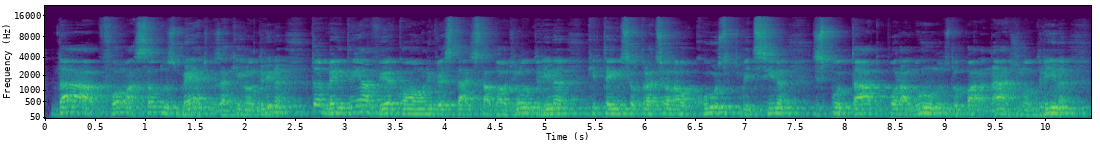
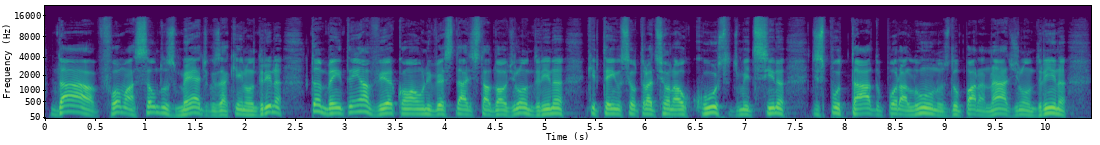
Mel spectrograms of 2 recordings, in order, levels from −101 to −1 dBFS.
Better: second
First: off-mic speech; somewhat distant // room echo; noticeable; dies away in 0.7 s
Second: none

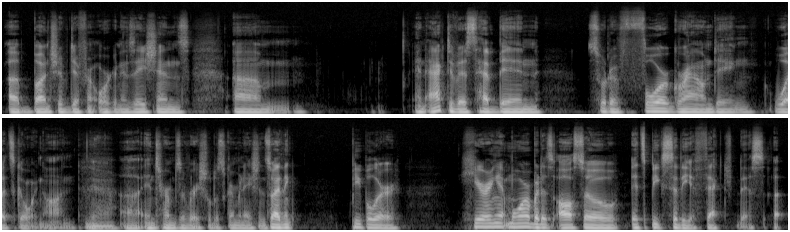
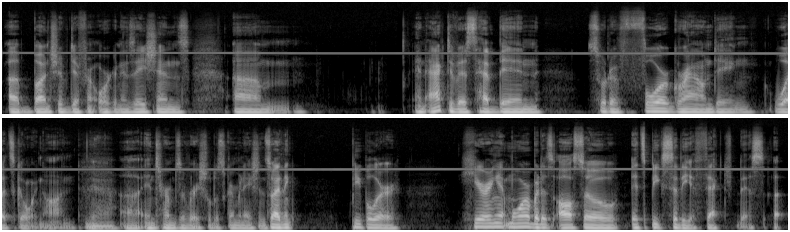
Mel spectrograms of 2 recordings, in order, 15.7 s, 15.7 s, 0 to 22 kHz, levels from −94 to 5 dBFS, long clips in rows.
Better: first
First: none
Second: high-pitched whine; noticeable; throughout; 3.5 kHz, 20 dB below the speech

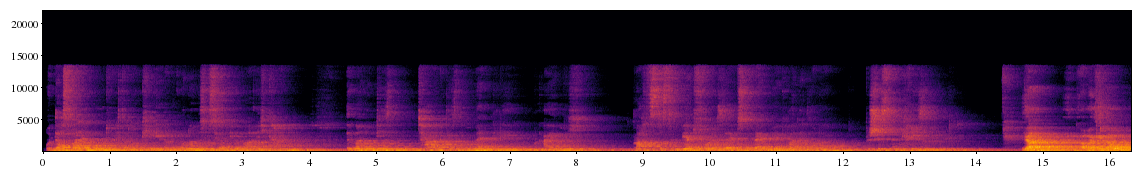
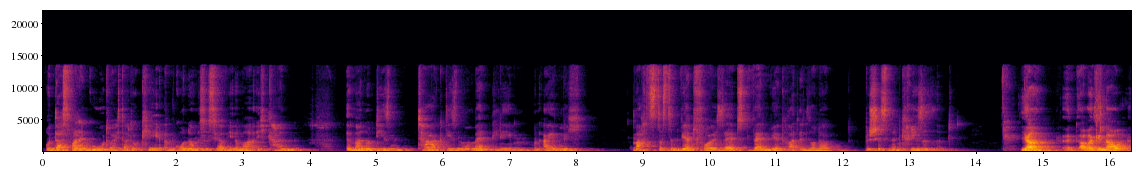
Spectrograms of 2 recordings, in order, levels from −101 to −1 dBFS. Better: second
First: room echo; strong; dies away in 3 s // off-mic speech; far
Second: room echo; slight; dies away in 0.5 s // off-mic speech; somewhat distant

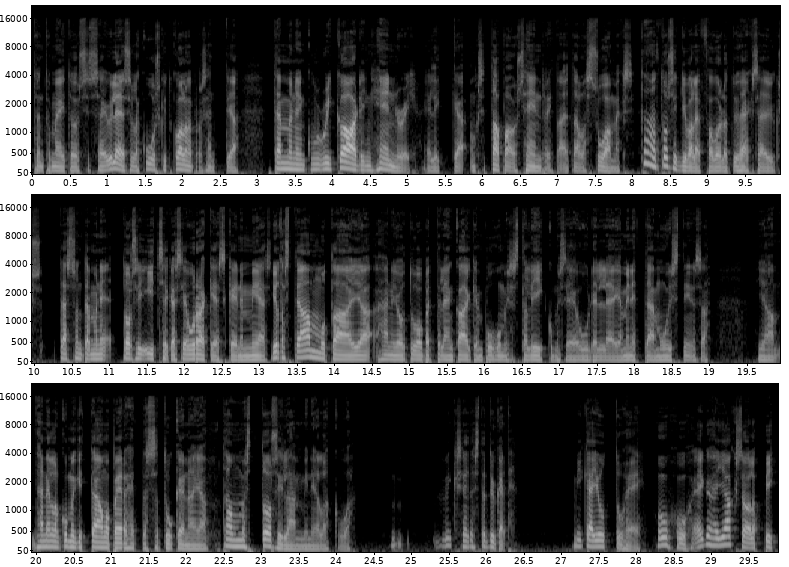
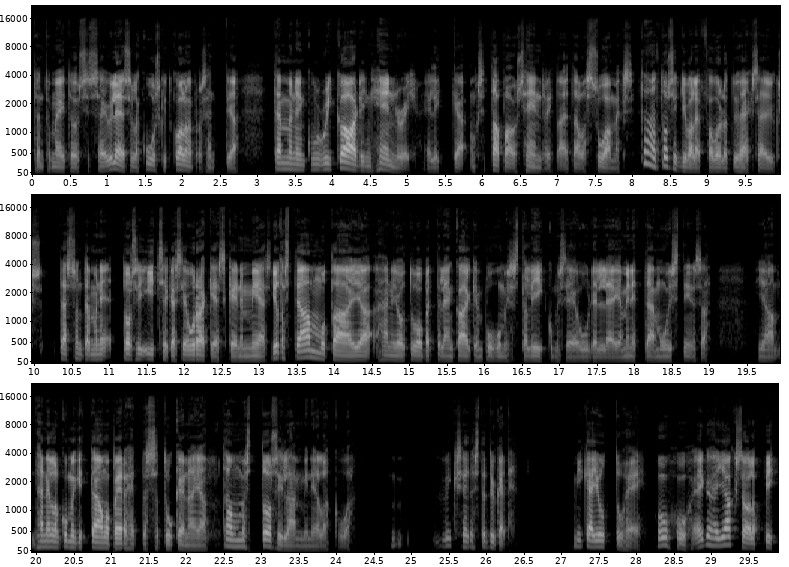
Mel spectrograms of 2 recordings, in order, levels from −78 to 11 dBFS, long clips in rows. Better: first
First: none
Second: thin; very; fading below 500 Hz

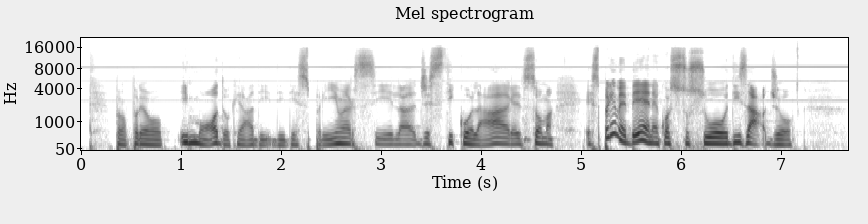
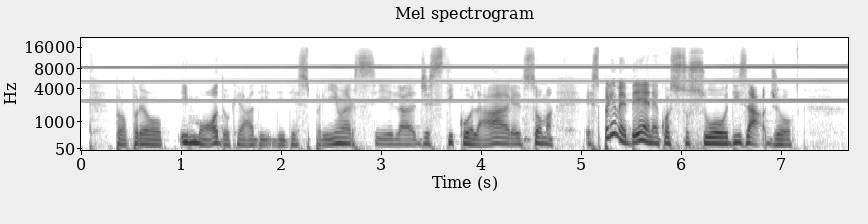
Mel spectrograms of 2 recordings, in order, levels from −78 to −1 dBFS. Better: first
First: high-pitched whine; faint; throughout; 8.5 kHz, 25 dB below the speech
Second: high-pitched whine; loud; throughout; 8.5 kHz, 6 dB below the speech

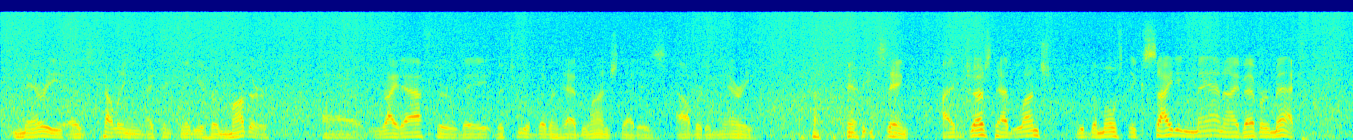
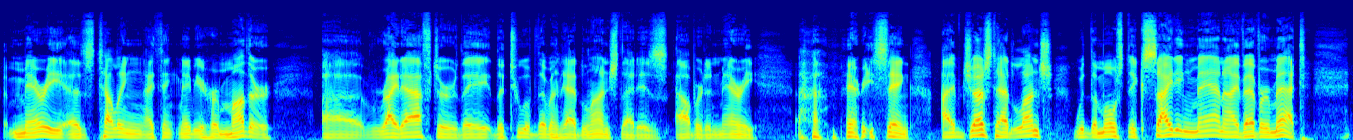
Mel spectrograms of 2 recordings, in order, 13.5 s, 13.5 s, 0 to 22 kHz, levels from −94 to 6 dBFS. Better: second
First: hiss; loud; throughout; 3 dB below the speech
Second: none

